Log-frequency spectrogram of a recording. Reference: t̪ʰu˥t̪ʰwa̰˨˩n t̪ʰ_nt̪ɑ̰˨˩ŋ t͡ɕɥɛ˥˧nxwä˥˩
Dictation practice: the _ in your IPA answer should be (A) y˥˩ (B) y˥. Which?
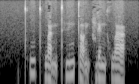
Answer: B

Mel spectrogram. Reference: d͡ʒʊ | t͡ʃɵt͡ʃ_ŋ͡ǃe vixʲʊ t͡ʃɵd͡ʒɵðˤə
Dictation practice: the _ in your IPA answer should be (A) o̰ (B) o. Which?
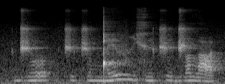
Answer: B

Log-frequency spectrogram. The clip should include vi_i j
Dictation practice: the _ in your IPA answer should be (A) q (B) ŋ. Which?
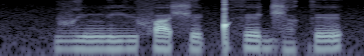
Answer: B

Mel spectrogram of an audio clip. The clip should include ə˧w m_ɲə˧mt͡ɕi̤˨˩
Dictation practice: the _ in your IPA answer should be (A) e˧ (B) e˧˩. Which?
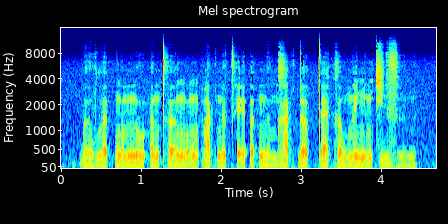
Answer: A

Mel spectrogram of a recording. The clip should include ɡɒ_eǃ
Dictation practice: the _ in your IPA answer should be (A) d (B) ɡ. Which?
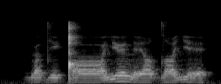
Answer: A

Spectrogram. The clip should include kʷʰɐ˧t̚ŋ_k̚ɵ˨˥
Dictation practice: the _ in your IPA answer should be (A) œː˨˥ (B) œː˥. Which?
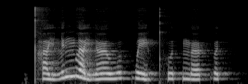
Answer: A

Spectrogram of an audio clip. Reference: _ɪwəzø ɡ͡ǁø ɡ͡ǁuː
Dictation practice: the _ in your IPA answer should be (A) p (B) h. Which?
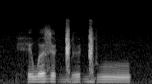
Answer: B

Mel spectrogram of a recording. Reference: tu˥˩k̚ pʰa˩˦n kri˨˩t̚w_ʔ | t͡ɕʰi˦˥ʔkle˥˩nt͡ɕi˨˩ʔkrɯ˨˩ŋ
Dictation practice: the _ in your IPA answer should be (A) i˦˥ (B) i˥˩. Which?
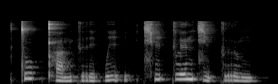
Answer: B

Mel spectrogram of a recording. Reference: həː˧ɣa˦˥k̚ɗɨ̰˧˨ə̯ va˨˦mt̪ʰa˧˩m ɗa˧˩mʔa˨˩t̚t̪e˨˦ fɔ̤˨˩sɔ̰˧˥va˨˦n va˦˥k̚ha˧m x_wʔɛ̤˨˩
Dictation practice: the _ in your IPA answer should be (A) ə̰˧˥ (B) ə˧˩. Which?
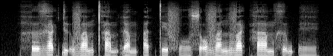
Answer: A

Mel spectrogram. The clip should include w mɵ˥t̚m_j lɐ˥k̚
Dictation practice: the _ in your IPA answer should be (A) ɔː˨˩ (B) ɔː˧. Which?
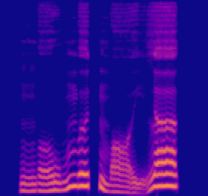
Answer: A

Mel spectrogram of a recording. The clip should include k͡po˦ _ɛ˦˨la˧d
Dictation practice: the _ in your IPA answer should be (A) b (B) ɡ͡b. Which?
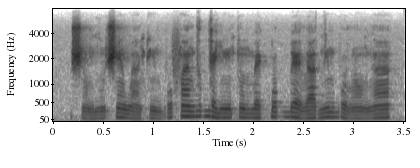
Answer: B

